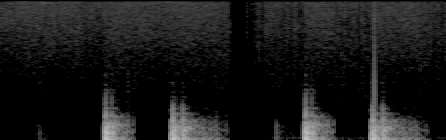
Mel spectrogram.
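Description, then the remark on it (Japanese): A muffled human heartbeat, pounding with excitement while two people embrace: two lub-dub pairs of deep, low thumps in a steady rhythm, heard alone with no talking. “心臓の音、聞いてほしい。ほら、聞いて。”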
